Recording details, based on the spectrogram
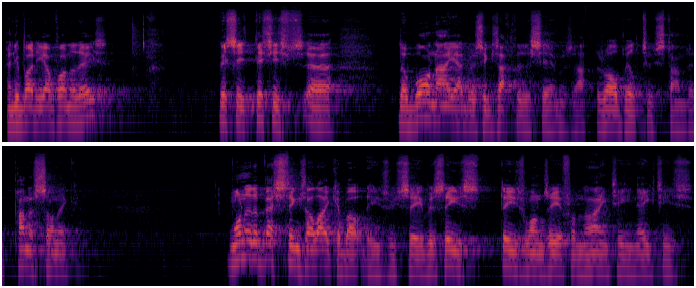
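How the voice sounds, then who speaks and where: A man's mid-range, slightly mellow voice moves at normal speed. As guest speaker in an indoor club meeting room, he chats and reminisces informally and quizzes his audience, and the space sounds echoey.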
